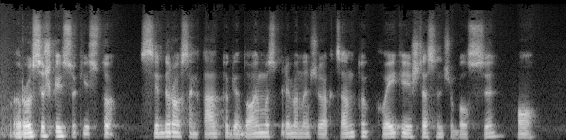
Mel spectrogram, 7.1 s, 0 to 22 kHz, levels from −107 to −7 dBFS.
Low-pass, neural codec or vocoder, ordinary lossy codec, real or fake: 19.8 kHz; autoencoder, 48 kHz, 32 numbers a frame, DAC-VAE, trained on Japanese speech; MP3, 96 kbps; fake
